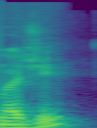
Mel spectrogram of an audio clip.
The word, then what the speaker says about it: Ashi: Please sit down, Ashi. Thank you, sir. So, Ashi is the right pronunciation?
